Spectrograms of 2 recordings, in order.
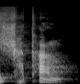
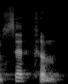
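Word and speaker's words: שטן: 사탄의 이름이 뭔지 아세요 히브리말로 뭔지 아세요 좌탄 그럽니다 똑같은데 좀 달라요 발음이 좌탕 좌탕 그래요 좌탄 에이 샤탄 원래는 발음을 하면 샤타나요 이렇게 근데 헬라 말로 하면 샤타나 히브리 말로는 샤탄 그것도 핫한 사탄 영어로는 세튼 다 비슷해요 다 사탄이에요 아몬드 그래요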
